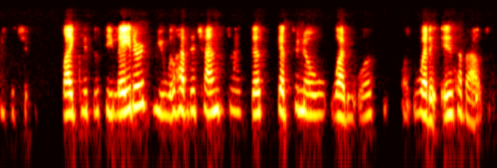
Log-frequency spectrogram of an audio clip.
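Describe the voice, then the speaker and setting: Fairly quick speech with a Spanish accent. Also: woman, big swings in loudness. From Colombia. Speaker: teacher trainer. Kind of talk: webinar presentation. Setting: online webinar.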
